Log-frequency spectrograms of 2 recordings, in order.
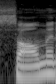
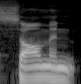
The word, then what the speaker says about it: Salman: your Muslim background if you pronounce Salman as Solomon by the way okay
